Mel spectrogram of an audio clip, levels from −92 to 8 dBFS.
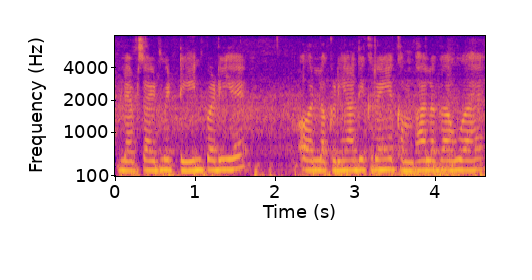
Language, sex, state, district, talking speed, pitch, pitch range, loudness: Hindi, male, Uttar Pradesh, Lucknow, 195 wpm, 210 Hz, 205-215 Hz, -12 LUFS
